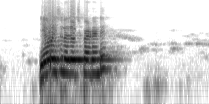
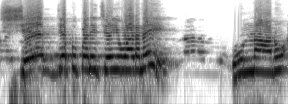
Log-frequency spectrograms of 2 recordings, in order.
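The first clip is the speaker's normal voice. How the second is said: slow recitation; 4 semitones higher, slower than usual. Shown as a demonstration. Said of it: "అని చెప్పాలట".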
